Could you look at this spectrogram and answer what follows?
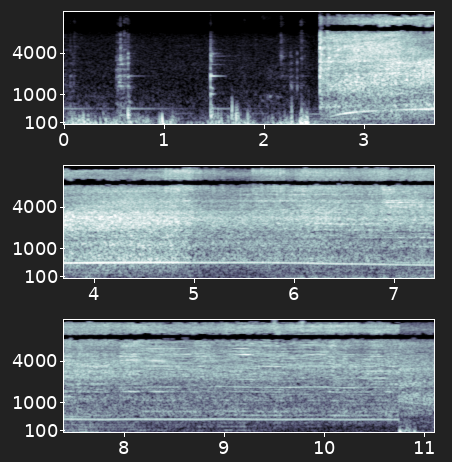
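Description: A few sharp metal clanks from a pipe wrench on a propane tank's valve. Then an angle grinder starts abruptly and cuts through the tank's rusted steel collar with a loud, steady grinding hiss, its motor pitch sagging slowly under the load. It is switched off near the end, its pitch starting to wind down.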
